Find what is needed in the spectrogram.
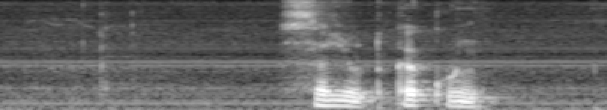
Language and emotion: Russian, neutral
